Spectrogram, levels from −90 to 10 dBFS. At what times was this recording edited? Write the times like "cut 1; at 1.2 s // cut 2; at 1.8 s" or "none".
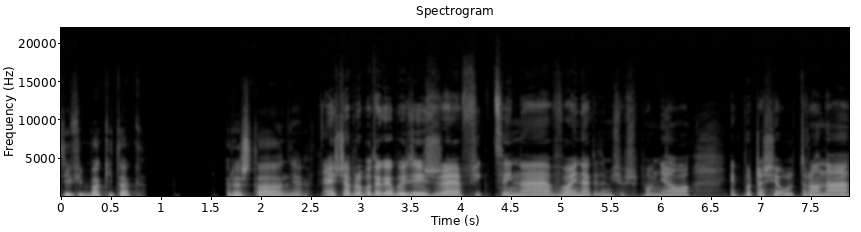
cut 1; at 2.5 s // cut 2; at 5.3 s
